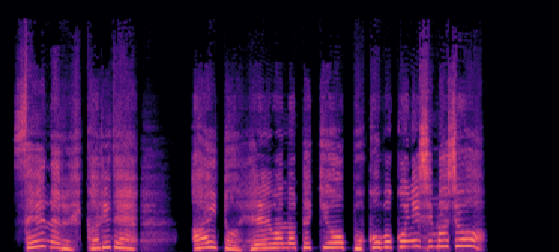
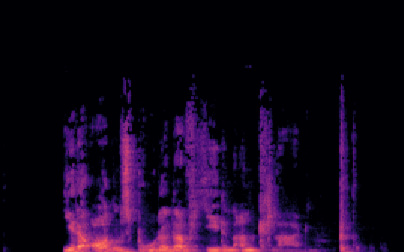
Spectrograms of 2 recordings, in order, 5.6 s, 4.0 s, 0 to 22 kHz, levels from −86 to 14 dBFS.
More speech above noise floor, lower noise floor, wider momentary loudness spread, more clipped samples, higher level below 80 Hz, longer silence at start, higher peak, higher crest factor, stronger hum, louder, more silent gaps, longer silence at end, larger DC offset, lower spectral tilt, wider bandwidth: first, over 74 dB vs 67 dB; about the same, under -90 dBFS vs -87 dBFS; second, 5 LU vs 18 LU; neither; first, -60 dBFS vs -68 dBFS; second, 0.15 s vs 0.65 s; about the same, -4 dBFS vs -2 dBFS; second, 12 dB vs 20 dB; neither; first, -16 LUFS vs -21 LUFS; neither; first, 0.75 s vs 0.5 s; neither; second, -1 dB/octave vs -5.5 dB/octave; first, over 20 kHz vs 14.5 kHz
